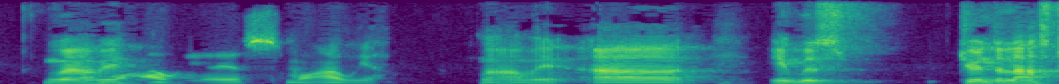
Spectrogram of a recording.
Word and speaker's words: Muawiyah: And during the last couple of years, according to Odin, that's when Muawiyah, have I pronounced it correctly? Muawiyah, yes, Muawiyah.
